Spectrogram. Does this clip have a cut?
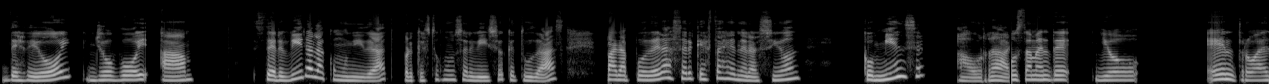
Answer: no; 0 cuts

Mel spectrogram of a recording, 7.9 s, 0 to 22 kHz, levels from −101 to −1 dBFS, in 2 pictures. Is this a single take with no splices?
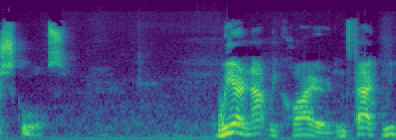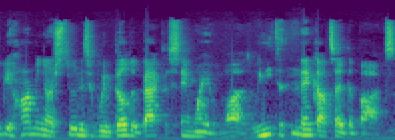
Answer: yes; 0 cuts

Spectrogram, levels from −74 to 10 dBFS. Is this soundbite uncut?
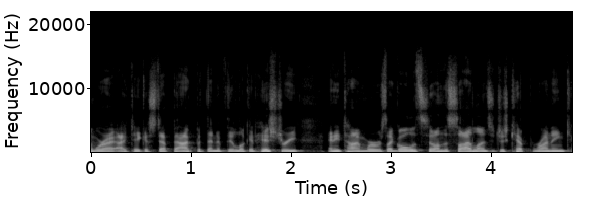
yes; 0 cuts

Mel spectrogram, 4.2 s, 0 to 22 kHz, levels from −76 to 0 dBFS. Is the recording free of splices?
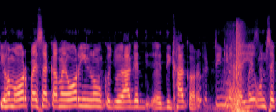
no; 1 cut; at 3.3 s

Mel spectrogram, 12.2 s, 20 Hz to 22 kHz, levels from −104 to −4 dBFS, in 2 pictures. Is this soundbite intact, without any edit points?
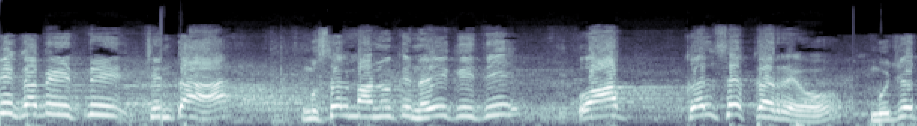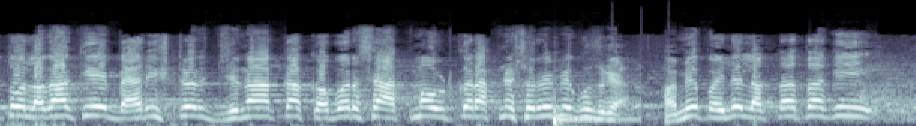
no; 2 cuts; at 5.7 s, 10.4 s

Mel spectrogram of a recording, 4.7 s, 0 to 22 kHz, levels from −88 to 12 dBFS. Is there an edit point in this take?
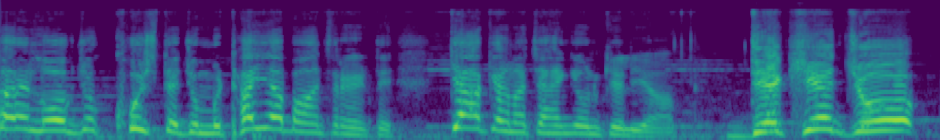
no; 0 cuts

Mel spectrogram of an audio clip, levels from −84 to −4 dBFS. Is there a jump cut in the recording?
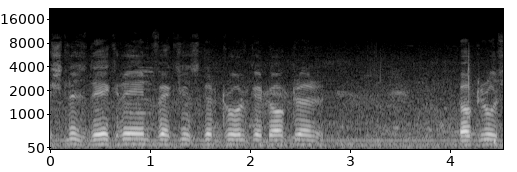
no; 0 cuts

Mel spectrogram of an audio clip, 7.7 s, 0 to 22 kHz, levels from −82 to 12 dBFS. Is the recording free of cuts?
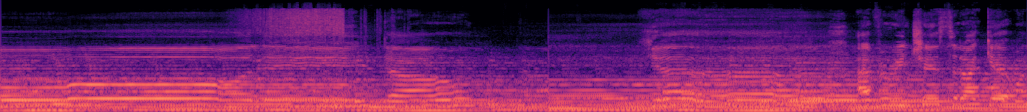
yes; 0 cuts

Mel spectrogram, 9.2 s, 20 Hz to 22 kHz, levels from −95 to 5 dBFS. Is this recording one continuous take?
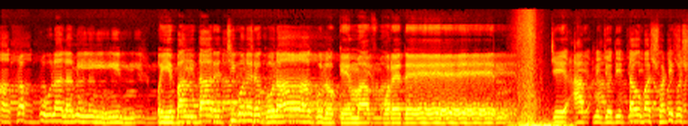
no; 1 cut; at 7.1 s

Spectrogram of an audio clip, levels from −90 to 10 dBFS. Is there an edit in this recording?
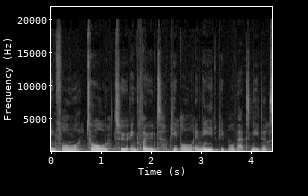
yes; 1 cut; at 2.2 s

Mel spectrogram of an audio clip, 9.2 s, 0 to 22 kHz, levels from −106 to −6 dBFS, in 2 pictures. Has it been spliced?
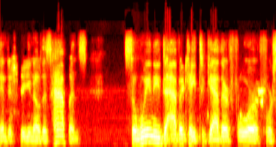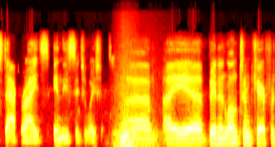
yes; 1 cut; at 6.8 s

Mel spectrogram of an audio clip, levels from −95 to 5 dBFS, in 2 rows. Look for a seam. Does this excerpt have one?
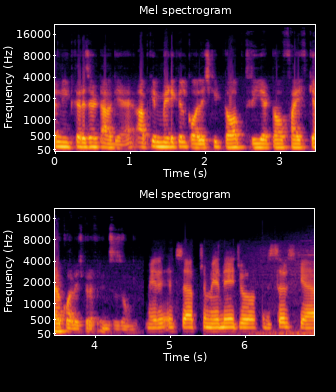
no; 0 cuts

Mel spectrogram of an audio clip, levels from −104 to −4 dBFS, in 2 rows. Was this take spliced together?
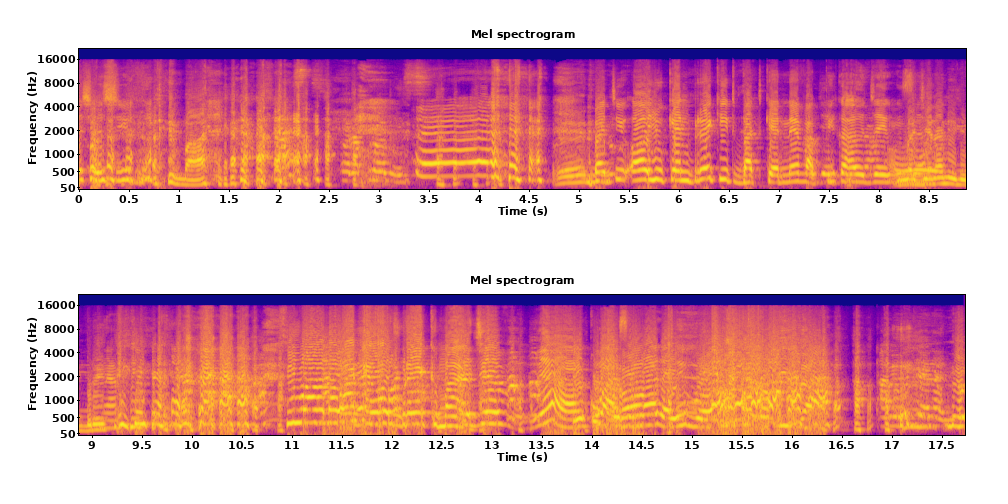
no; 0 cuts

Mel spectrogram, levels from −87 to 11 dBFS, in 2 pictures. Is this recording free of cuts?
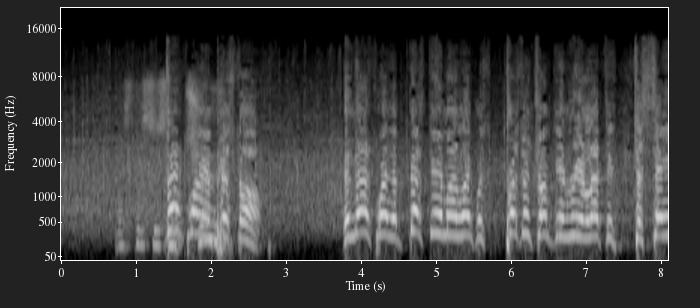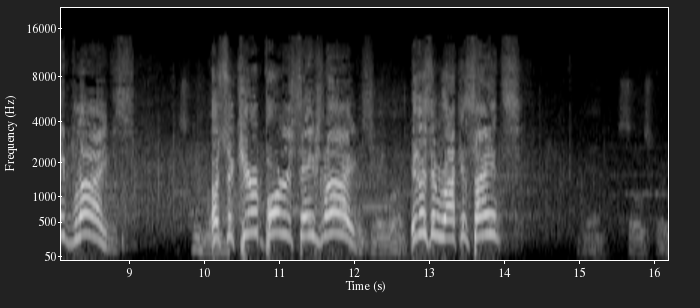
yes; 0 cuts

